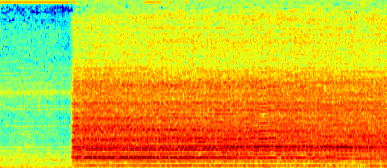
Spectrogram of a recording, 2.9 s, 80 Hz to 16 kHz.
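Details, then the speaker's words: Sony DSR-11 DVCAM deck on full fast forward: shrill steady screech starts suddenly, holds one high pitch; fan ruled out, suspected bad bearing in transport, unconfirmed; owner reported noise in fast forward and rewind — high-pitched screech. "nope something is just screaming there a bearing or something's bad somewhere in there"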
